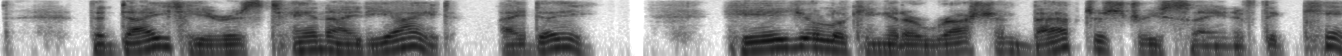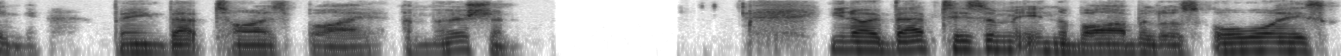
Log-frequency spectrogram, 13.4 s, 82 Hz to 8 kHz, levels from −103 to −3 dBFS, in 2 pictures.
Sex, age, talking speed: male, 50-69, 130 wpm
